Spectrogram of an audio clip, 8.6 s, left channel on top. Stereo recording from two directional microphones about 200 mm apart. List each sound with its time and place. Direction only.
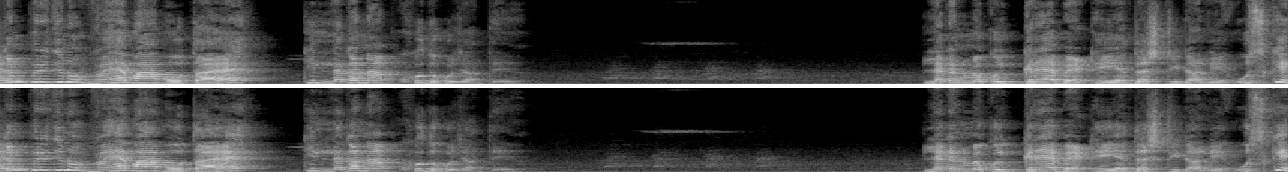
0.0 s a sound: 20° left (ahead or behind)
2.0 s a man's voice: 15° left (ahead or behind)
6.1 s a man's voice: 15° left (ahead or behind)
